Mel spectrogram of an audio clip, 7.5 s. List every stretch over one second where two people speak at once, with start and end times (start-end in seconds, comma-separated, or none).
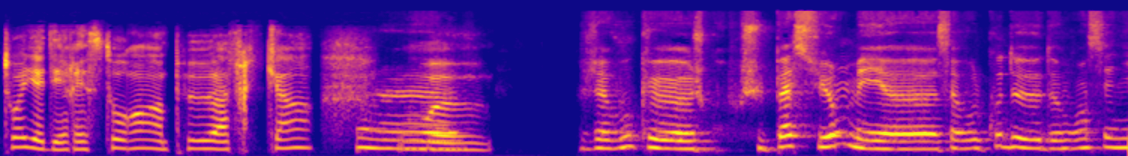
none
